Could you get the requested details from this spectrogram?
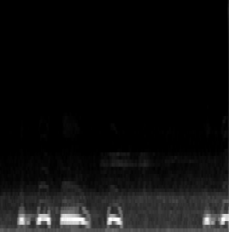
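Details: A Vietnamese spotted dove gives its provoking call to rouse other doves. One full four-note phrase with a long sagging croon at its centre, then after a pause the first two notes of the next phrase.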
